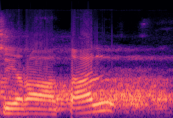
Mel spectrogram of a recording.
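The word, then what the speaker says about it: صراط: Tapi perbaiki bacanya supaya tidak salah arti. Ihdinas siratal mustaqim. Siratal, sod, bukan sin. Bukan ihdinas siratal mustaqim. Bukan ihdinas si.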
